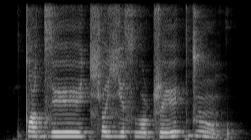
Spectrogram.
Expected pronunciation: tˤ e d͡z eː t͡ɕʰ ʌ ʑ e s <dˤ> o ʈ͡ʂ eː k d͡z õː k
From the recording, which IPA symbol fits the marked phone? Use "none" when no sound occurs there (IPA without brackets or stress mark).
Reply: ðˤ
